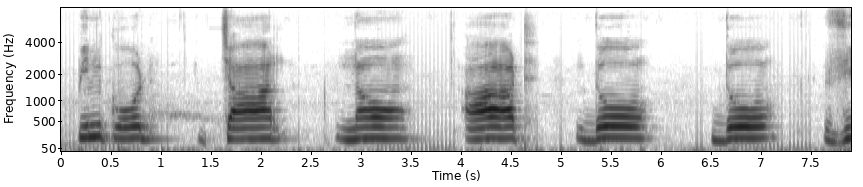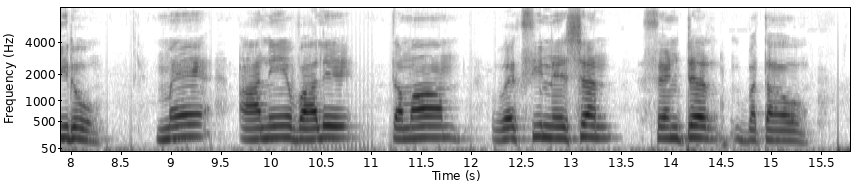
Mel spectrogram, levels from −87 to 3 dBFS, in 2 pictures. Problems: background sounds at intervals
